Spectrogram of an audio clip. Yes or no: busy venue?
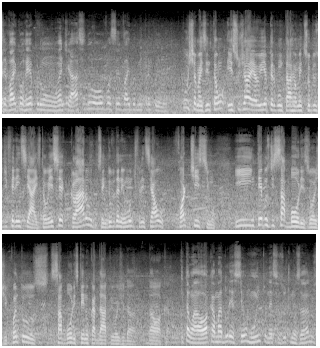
yes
